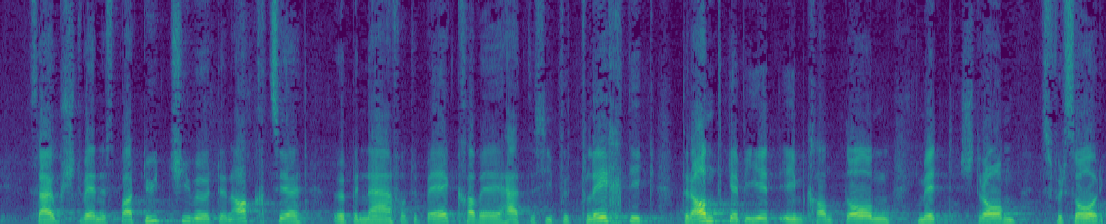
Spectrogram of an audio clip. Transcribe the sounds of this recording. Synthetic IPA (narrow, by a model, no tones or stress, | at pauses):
sɛlpʃtʋɛnəspɑːɾdyt͡ʃiʋød̥ənɑkt͡siə | ʏb̥əɾnæːfɔd̪̥əɾb̥eːkʰɑʋeːɦæt̪əsifəɾpflɪχtɪk | d̥əɾɑntɡ̥ebiətɪmkʰɑnt̪oːnmɪtʃtɾoːmt͡sfəɾsɔɾɡə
